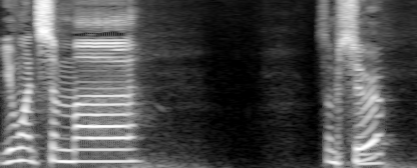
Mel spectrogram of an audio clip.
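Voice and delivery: bad fake Canadian accent. Making a Canadian joke because hockey came up, bad Canadian accent. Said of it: "That was a bad Canadian impression".

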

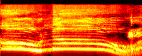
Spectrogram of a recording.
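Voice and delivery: very high, shrill, thrilled announcer cry. Recalling the Avs broadcaster's call of the Trenin goal, in an excited announcer voice. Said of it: "his excited announcer voice just going".

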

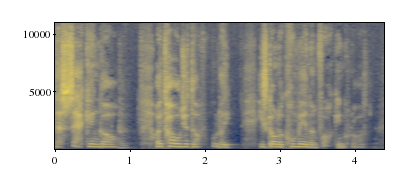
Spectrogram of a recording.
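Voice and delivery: acted, loud screaming tirade. Player recalls the gaffer shouting at him, retelling a scream. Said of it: "And he's like screaming".

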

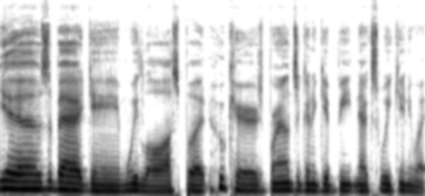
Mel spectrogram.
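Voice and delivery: mocking, dismissive, totally unbothered athlete voice. Mocking a football player's dismissive comment after a loss: mocking Chase Claypool impression. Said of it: "and he's like".

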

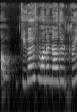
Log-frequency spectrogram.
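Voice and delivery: put-on very high-pitched, cutesy baby-talk voice. Describing how a woman's voice changes, the speaker imitates her baby talk. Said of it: "it gets a little bit more like baby talk".

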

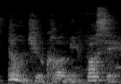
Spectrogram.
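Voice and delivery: put-on Irish accent. Quoting someone who called the speaker fussy, Irish accent. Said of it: "I'll just about to put an Irish accent in".

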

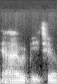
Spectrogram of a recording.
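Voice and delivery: soft, level, flat, understated deadpan delivery. Agreeing about being excited over a draft pick, understated. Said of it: "It's like understated".

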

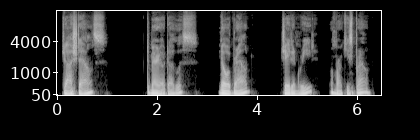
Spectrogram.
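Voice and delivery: whispering a little, softly. Losing their voice, the speaker lists player options: whispering a little. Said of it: "So I'm going to whisper a little bit".

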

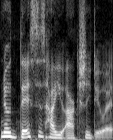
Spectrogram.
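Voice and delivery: mock condescending tone in a male voice. Explaining mansplaining by acting out a guy: imitating a condescending guy. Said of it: "condescending voice".

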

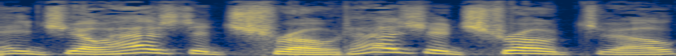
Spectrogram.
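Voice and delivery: put-on kidding, heavily laid-on Brooklyn accent. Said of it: "like in a heavy Brooklyn accent".

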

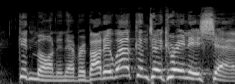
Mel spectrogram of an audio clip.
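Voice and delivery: very loud, vague put-on British accent. Asked on a show to redo it for everyone, doing a british accent. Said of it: "Give everyone just a moment of that".

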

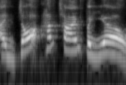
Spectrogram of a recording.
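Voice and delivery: slow, unhurried, high fake Russian accent. Quoting a show character talking to a journalist: imitating Anna Delvey's fake Russian accent. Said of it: "what's the accent?".

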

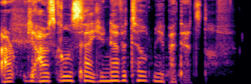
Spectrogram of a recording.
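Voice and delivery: hushed whisper. A character whispers to a companion while the others are talking. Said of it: "we're whispering over here".

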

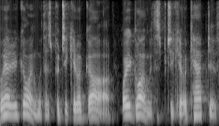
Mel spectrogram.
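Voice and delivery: put-on high British accent. A game narrator voices an officer-type character addressing the players, [name]'s British accent. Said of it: "in their naturally British accents".

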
